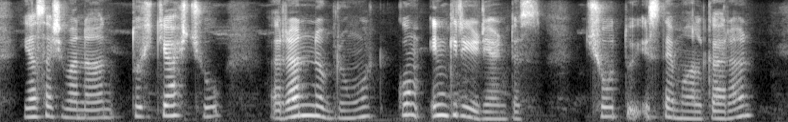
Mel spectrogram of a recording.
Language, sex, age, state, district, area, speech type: Kashmiri, female, 30-45, Jammu and Kashmir, Budgam, rural, spontaneous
